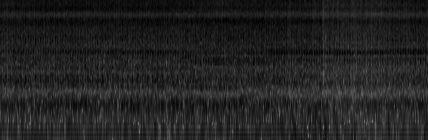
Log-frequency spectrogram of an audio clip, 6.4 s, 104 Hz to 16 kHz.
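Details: Honda Pilot petrol engine just after a cold start idles with a busy, loose metallic rattle over a steady hum; it happens only for about the first 10 minutes, then it runs perfectly all day.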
